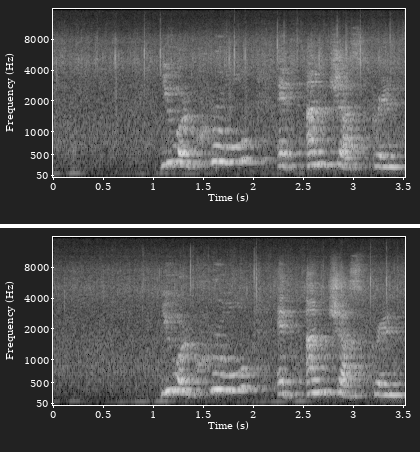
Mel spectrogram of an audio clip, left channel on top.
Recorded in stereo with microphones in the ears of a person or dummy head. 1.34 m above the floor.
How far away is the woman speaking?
About 1.5 m.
